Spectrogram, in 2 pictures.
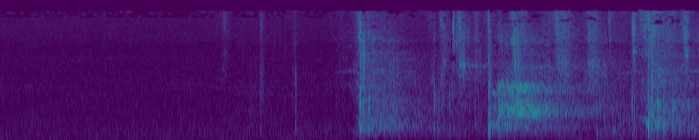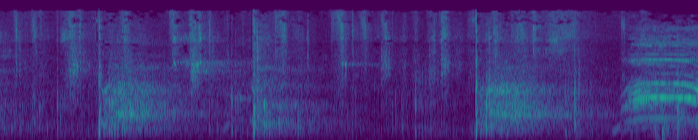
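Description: Tennis rally: after a quiet start, about six racket strikes on the ball roughly a second apart, beginning with the serve a little under three seconds in, each shot followed by a player's grunt.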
